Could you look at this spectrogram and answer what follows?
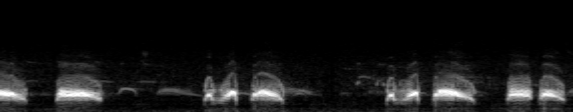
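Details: Decoy spotted dove, big-voiced with one kuk, calling to a target bird. Its soft, throaty coo phrases each begin with a quick pair of notes and end on a fuller, longer coo. The phrases repeat after short silences.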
